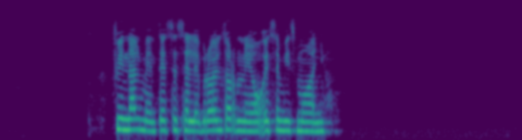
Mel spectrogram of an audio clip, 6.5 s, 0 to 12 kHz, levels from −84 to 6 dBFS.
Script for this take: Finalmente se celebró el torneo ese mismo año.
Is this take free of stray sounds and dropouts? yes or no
yes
